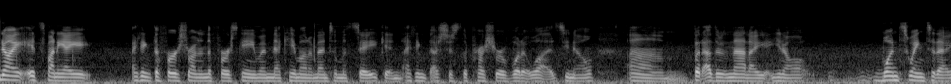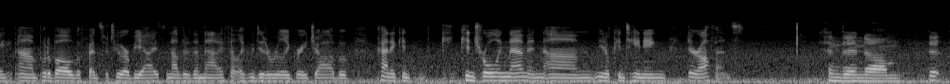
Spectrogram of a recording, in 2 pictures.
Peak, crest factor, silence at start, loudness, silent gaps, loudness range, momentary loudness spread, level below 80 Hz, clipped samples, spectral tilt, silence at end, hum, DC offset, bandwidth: -6 dBFS; 18 dB; 0 s; -25 LUFS; none; 2 LU; 11 LU; -38 dBFS; under 0.1%; -7 dB/octave; 0 s; none; under 0.1%; 7.6 kHz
